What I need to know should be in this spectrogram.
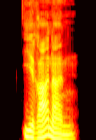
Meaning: dative plural of Iraner
- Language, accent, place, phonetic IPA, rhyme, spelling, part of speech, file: German, Germany, Berlin, [iˈʁaːnɐn], -aːnɐn, Iranern, noun, De-Iranern.ogg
